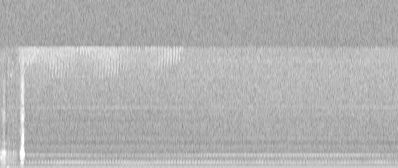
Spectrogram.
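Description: A turntable hums steadily as it spins.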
